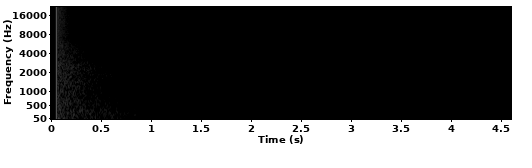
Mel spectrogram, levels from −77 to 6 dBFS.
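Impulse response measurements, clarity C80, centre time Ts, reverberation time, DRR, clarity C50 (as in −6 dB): 7.0 dB, 47 ms, 2.7 s, 4.0 dB, 6.0 dB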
